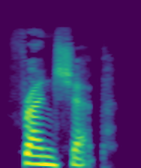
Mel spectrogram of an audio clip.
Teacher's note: In isolation, we hear the D, but in the flow of a sentence, it becomes friendship. We skip the D to reach the SH sound faster. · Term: Elision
